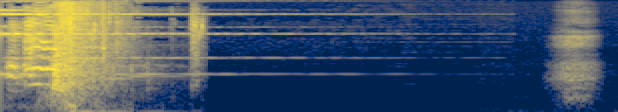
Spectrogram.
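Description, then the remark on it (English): Large blades of a trap slash through Derek, Hunter's chicken, cutting it into pieces in a loud, rushing metallic swipe that leaves a ringing tone, then a short second hit, silence, and a brief breathy burst. “For those who cannot see what just happened, as this is an audio drama, several large blades just sliced Derek, Hunter's chicken, into pieces.”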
